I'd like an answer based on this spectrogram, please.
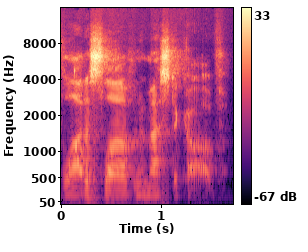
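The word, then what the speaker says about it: Vladislav Namestnikov: And just to help Nadesify out with the pronunciation earlier, it's Vladislav Nemestikov, if that's who you're looking for.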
